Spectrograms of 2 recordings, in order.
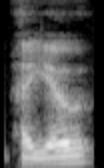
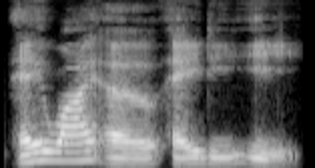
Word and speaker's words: Ayoade: Ayoade, something like that. Ayoade for the listeners.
